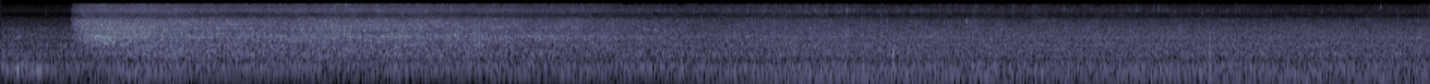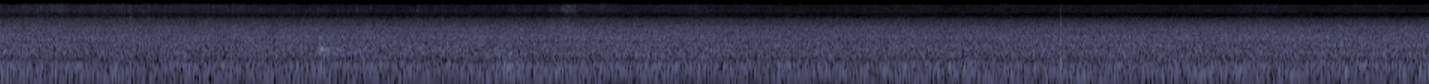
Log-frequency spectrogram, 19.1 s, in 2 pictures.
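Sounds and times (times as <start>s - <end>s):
tomatoes sizzling in hot oil: 0.5s - 10.6s.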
